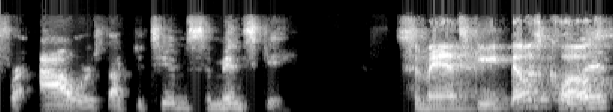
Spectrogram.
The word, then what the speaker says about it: Simansky: Simansky. That was close. That was close, like semantics. I got it. I can't believe it. You want to try that over? Simansky.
